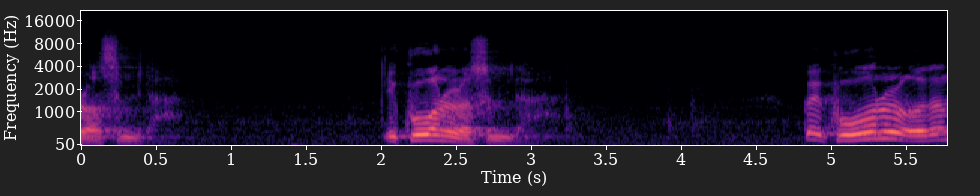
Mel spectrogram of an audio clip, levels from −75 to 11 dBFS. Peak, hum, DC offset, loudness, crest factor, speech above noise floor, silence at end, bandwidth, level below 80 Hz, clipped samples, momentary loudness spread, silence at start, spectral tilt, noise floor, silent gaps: -8 dBFS; none; under 0.1%; -23 LUFS; 18 dB; 39 dB; 0 s; 10 kHz; -68 dBFS; under 0.1%; 17 LU; 0 s; -5.5 dB/octave; -61 dBFS; none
